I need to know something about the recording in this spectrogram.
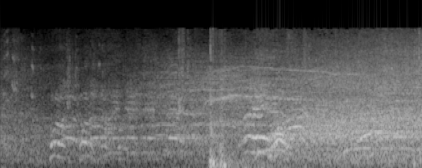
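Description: A volleyball spiked once with a sharp smack about two seconds in. A large arena crowd then rises into cheering and shouting, with voices calling before the hit.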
